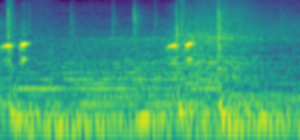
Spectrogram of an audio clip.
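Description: A frog croaks twice in short doubled calls, close and clear, over a low steady background hum.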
